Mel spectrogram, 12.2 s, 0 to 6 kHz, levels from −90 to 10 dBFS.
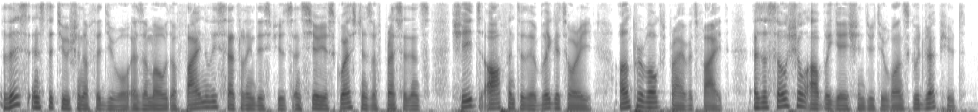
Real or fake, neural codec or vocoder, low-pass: real; none; 5.4 kHz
